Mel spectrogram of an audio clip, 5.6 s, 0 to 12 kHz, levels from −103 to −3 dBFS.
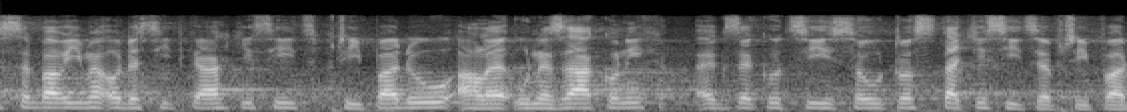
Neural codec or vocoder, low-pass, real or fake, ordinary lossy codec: none; 7.2 kHz; real; AAC, 64 kbps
